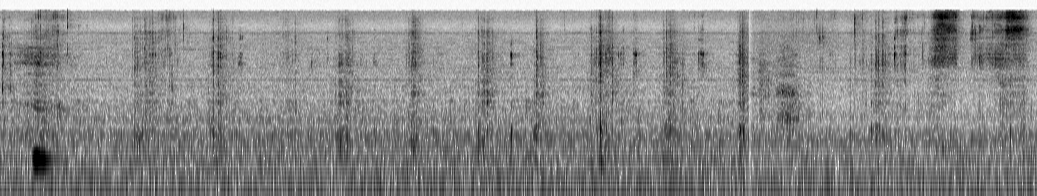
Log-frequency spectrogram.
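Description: Close-miked chewing of a mouthful of rice mixed with crispy potato sticks, with many small crunches and wet mouth clicks throughout. A short, louder low tone sounds about half a second in.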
